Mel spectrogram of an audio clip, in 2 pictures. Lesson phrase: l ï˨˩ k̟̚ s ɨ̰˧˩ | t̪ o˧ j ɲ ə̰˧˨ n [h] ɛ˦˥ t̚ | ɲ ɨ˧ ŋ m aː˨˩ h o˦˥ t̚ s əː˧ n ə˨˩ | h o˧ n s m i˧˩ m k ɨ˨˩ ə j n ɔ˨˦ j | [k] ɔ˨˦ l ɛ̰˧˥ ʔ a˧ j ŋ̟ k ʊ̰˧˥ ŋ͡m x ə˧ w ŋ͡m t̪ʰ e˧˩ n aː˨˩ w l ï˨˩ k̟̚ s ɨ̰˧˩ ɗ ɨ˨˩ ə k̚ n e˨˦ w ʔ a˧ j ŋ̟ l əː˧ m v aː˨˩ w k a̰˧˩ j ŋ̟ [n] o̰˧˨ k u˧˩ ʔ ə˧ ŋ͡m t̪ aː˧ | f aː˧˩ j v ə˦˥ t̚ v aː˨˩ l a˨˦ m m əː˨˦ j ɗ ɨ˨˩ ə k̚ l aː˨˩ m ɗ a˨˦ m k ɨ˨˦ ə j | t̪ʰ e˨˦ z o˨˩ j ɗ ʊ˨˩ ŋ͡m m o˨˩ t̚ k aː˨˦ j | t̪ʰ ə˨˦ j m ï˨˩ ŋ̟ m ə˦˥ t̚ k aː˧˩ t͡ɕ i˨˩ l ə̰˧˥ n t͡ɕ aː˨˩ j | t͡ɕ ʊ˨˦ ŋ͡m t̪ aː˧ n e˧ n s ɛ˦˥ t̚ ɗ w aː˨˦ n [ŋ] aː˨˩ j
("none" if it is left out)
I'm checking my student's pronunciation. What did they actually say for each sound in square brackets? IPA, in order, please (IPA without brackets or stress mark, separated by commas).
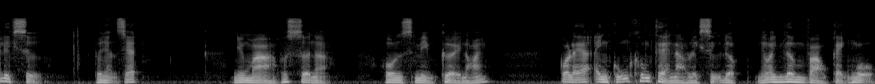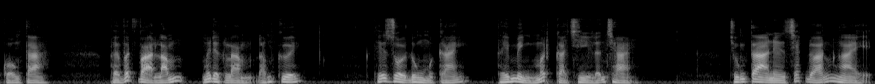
s, k, ŋ, ŋ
